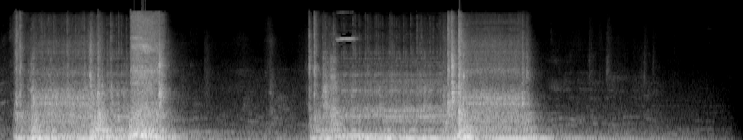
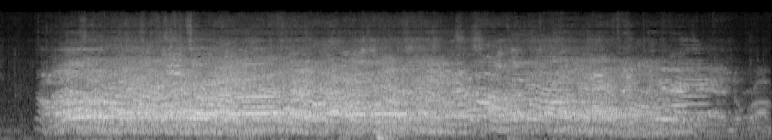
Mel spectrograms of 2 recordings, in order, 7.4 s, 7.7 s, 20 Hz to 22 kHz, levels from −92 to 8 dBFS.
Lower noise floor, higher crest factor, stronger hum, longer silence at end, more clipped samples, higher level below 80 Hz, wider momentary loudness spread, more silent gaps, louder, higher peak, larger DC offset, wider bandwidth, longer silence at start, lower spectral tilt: first, -53 dBFS vs -35 dBFS; about the same, 16 dB vs 14 dB; neither; first, 1.1 s vs 0.05 s; neither; first, -20 dBFS vs -44 dBFS; first, 16 LU vs 10 LU; neither; about the same, -16 LUFS vs -14 LUFS; about the same, 0 dBFS vs 0 dBFS; neither; about the same, 16.5 kHz vs 15.5 kHz; second, 0.15 s vs 0.35 s; first, -5.5 dB/octave vs -3 dB/octave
